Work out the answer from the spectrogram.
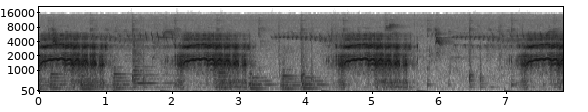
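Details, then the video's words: Horse neighing again and again, roughly every two to three seconds: shrill, quavering whinnies that slide downward, with music and soft thumping beats underneath throughout. "Learn Animal Names And Their Funny Sounds, Cow, Deer, Dogs, Donkey, Monkey, Horse"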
